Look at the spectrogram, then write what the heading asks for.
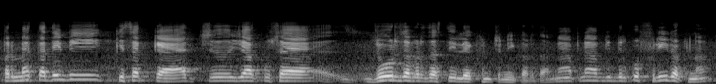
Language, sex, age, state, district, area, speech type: Dogri, male, 45-60, Jammu and Kashmir, Jammu, urban, spontaneous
